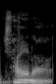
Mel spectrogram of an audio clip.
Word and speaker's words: Traynor: Trainer. Yeah. Okay. I was worried cuz it's It's got a few different pronunciations there.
